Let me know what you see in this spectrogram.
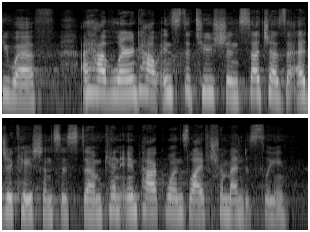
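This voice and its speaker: In a Californian accent, a woman talks at a very fast pace and a high pitch. Her intonation stays fairly even. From California suburbs. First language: Spanish. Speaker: graduating student speaker. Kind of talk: commencement speech.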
